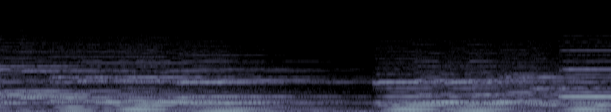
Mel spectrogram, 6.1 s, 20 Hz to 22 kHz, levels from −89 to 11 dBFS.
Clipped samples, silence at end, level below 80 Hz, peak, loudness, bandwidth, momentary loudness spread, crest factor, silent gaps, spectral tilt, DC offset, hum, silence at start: under 0.1%; 0 s; -44 dBFS; -22 dBFS; -37 LUFS; 6.2 kHz; 16 LU; 14 dB; none; -10 dB/octave; under 0.1%; none; 0 s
